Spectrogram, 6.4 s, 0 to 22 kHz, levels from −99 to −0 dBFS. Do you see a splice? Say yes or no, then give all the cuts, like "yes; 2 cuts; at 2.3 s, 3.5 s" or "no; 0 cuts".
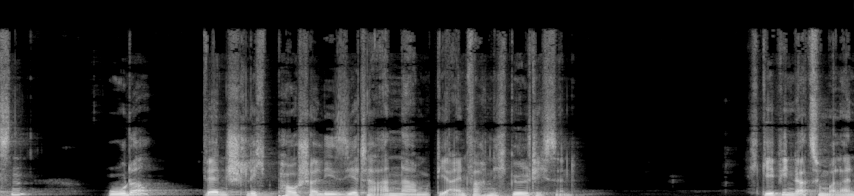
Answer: yes; 2 cuts; at 1.5 s, 3.2 s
